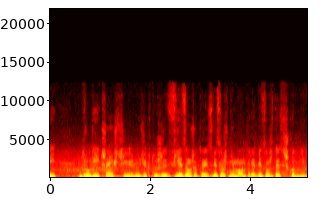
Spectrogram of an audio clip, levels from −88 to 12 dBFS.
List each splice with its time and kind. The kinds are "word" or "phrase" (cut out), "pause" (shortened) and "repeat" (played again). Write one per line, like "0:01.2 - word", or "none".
0:03.2 - word
0:03.5 - phrase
